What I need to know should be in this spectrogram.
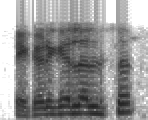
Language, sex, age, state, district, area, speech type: Telugu, male, 18-30, Telangana, Mancherial, rural, conversation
